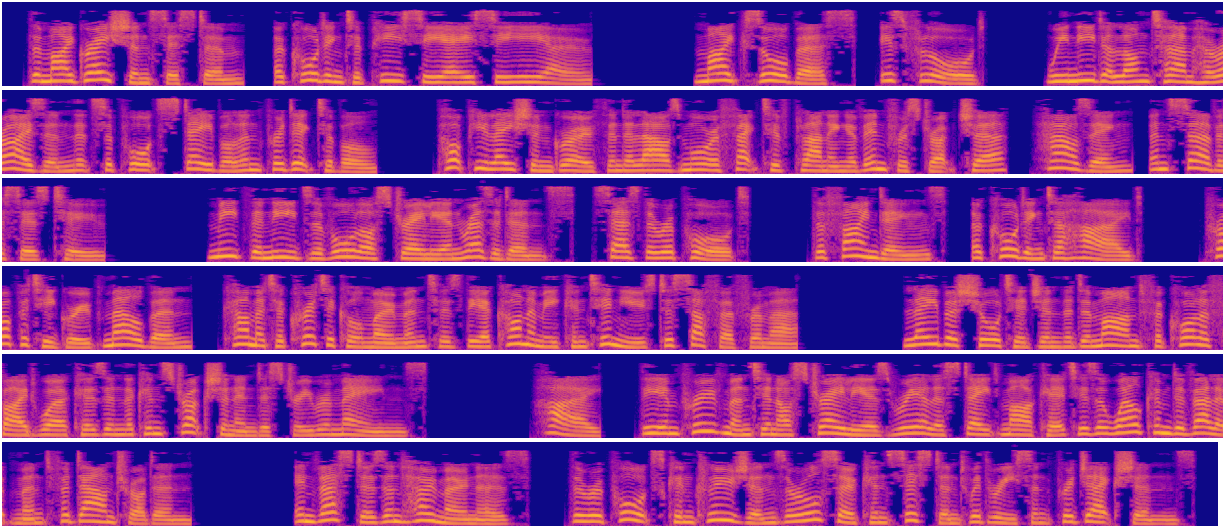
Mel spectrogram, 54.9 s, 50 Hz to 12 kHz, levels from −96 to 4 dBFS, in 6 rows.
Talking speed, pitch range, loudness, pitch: 115 wpm, 180-250 Hz, -20 LUFS, 215 Hz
